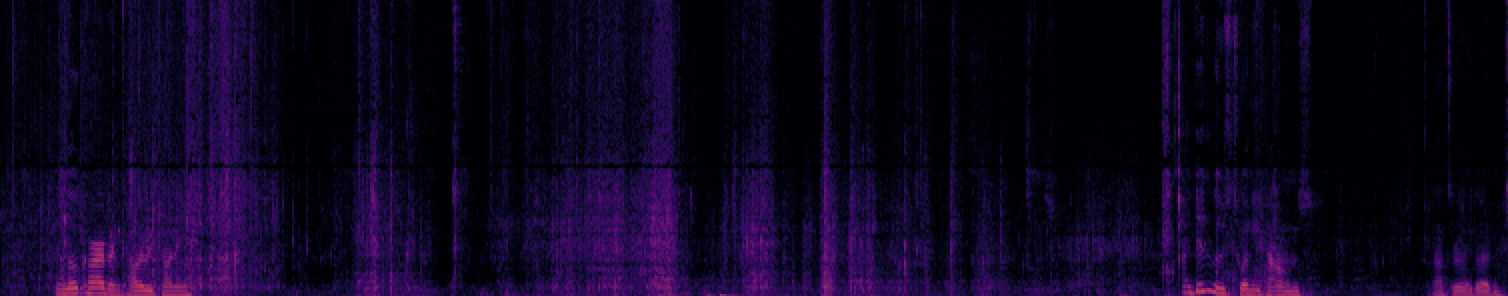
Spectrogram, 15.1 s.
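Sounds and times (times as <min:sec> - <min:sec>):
person chewing food: 0:13.2 - 0:14.3.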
